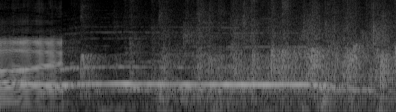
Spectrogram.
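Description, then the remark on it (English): An audience at a live short-story reading event breaks into steady, dense applause for one of the curators, lasting about three seconds, with a long sustained whoop or whistle held above the clapping. A brief voice is heard at the very start. “so you'll have another chance for a lot of applause for her.”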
